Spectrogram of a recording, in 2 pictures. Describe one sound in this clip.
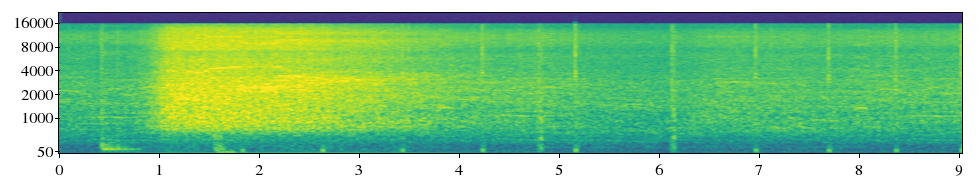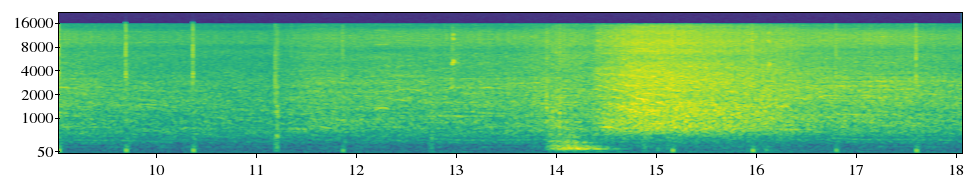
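A crowd cheers loudly, then slowly dies down.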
